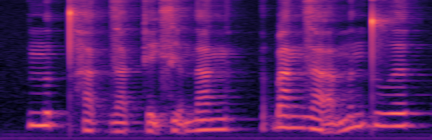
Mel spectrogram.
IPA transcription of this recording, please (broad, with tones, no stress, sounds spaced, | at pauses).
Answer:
n o˦˥ t̚ t̪ʰ a˨˩ k̚ z a˨˩ k̚ ʔ ḛ˧˨ j s ḭ˧˨ ə̯ n a˧ ŋ | ɓ a˧ ŋ z a̰ː˧˨ m ə˧ n t̪ u˧ ə̯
